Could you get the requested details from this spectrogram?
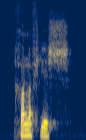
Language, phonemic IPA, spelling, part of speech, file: Dutch, /ˈɣɑnəfjəs/, gannefjes, noun, Nl-gannefjes.ogg
- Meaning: plural of gannefje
